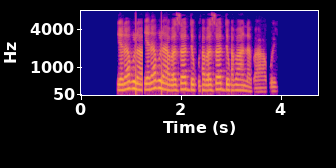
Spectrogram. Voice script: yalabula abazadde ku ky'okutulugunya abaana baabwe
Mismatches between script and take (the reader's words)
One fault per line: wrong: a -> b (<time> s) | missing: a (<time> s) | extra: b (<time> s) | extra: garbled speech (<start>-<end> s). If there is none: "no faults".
extra: yalabula (1.3 s)
wrong: ky'okutulugunya -> abazadde (2.4 s)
